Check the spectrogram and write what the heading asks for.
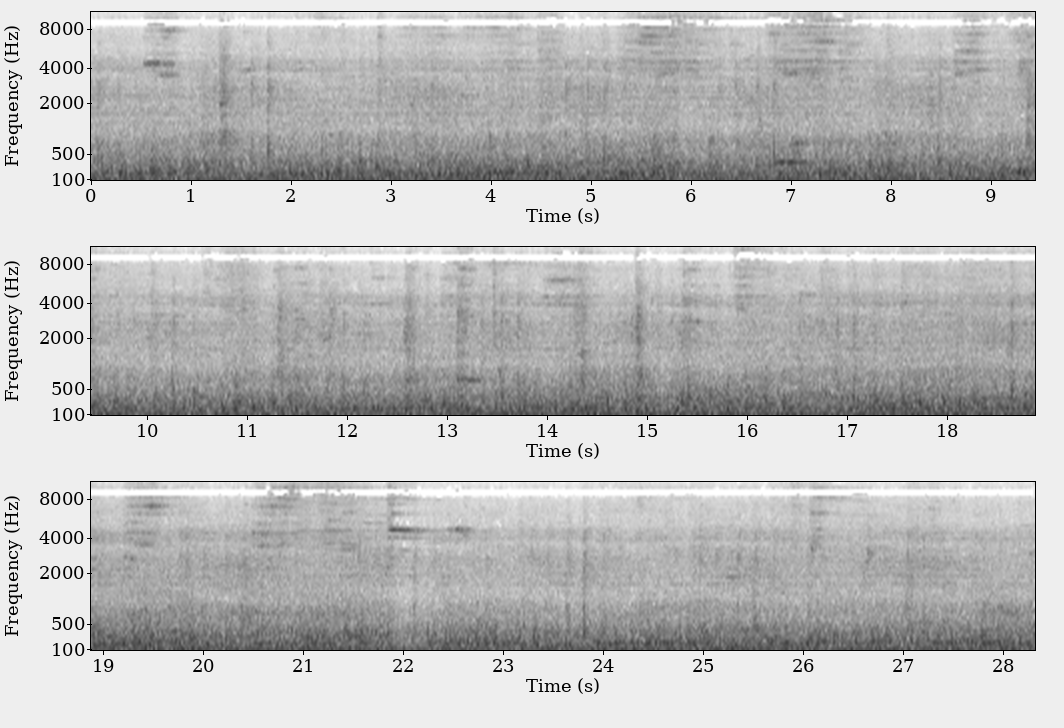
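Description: Empty covered hopper cars of a freight train rolling steadily past: a continuous rumble of steel wheels on rail, with clicks over rail joints and a few brief high wheel squeals.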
